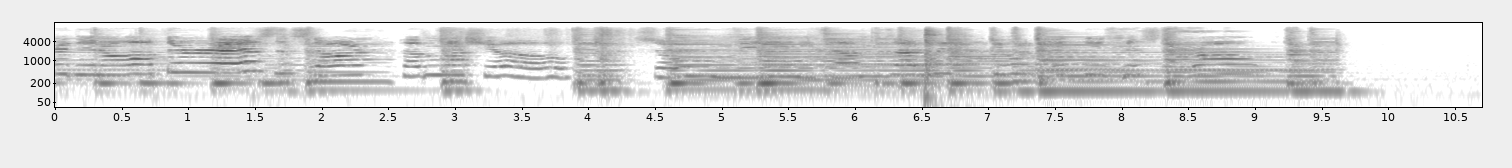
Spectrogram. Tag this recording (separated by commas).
Child singing, Music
